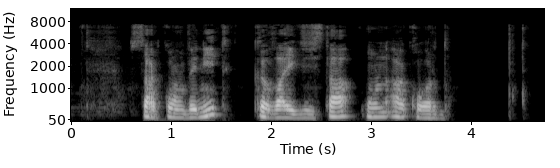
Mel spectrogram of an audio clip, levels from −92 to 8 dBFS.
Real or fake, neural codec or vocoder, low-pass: real; none; 7.2 kHz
